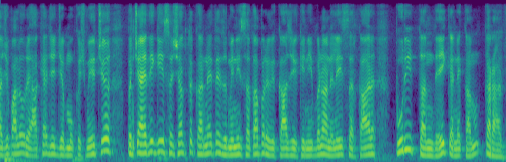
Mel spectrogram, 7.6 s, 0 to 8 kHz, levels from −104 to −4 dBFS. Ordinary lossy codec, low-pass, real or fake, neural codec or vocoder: none; 7.2 kHz; fake; autoencoder, 48 kHz, 128 numbers a frame, DAC-VAE, trained on Japanese speech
